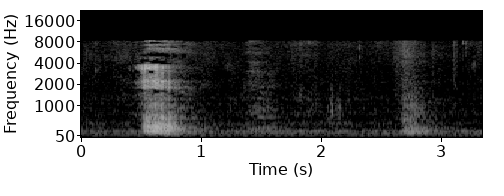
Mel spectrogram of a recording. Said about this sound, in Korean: 어떻게 기침소리가 못마땅한 기침소리가 자꾸 나네.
